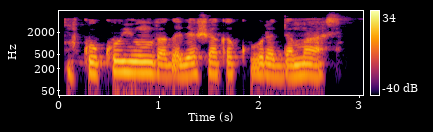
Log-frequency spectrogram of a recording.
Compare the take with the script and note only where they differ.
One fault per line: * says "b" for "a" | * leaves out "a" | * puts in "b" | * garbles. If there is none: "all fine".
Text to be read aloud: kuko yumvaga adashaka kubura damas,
all fine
